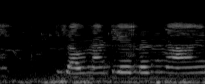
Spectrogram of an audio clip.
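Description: A young child's voice counting numbers aloud in English in a chanting, sing-song tone, with drawn-out syllables.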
